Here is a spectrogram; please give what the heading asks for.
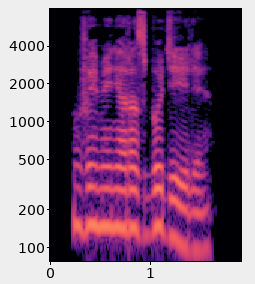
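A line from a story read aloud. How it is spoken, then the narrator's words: Feigned sleepy voice. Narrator (Russian): она постаралась ответить сонным голосом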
